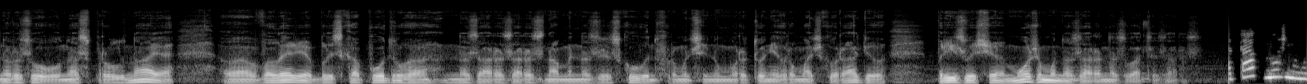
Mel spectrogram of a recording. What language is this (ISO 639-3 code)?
ukr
